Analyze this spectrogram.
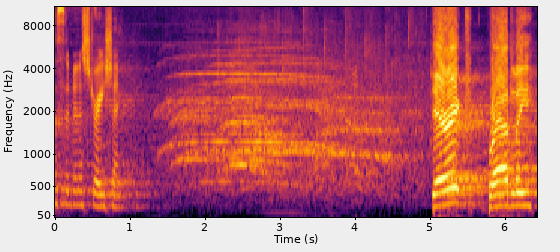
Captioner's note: applause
